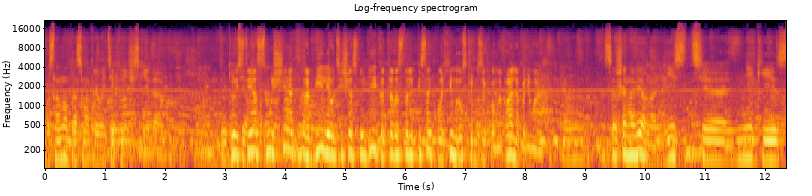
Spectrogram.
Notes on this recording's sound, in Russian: At Кофе Хауз. Писано (как всегда) без подготовки, не продуманно и не запланировано, увы, в шумном помещении, на iPad, средствами SoundCloud.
